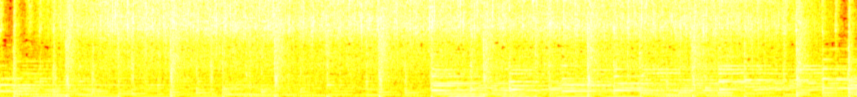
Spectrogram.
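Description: Chopped onion and tomato sizzling in oil in a frying pan as they are stirred. Background music with a steady beat plays throughout.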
